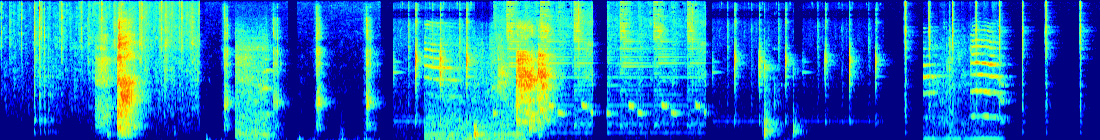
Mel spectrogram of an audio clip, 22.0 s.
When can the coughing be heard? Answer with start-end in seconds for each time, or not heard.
1.9-2.7, 9.4-11.0, 15.2-15.9.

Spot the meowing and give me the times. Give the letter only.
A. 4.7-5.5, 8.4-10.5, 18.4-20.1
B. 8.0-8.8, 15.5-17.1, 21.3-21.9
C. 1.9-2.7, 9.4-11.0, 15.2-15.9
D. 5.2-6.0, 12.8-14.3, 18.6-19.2
A.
